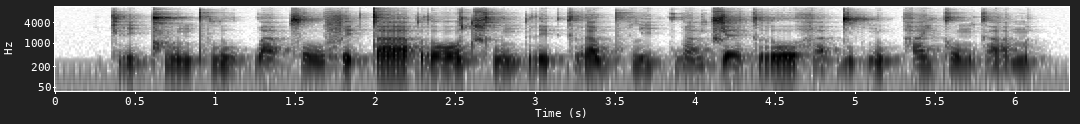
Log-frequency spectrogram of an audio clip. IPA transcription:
k r i˦˥ t̚ kʰ w u˧ n pʰ l uː˨˩ k̚ w a˨˩ p̚ s oː˩˦ f e˦˥ ʔ t aː˥˩ p r ɔː˦˥ t͡ɕʰ u˧ n p r e˨˩ ʔ k r a˧ w pʰ l i˦˥ ʔ k w a˧ m t͡ɕ ɛː˧ k r oː˥˩ h a˨˩ t̚ d u˨˩ k̚ n u˥˩ k̚ h a˦˥ j k o˧ m k a˩˦ m

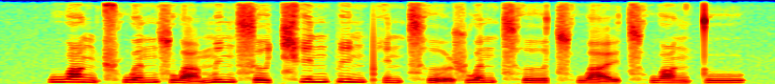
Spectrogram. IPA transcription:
w ɑ˥˩ ŋ ʈ͡ʂʰ w ə˧˥ n s w ä̰˨˩ m i˥˩ ŋ s ɹ̩˧˥ t͡ɕʰ i˥ n p i˥˩ ŋ pʰ i˩ n t͡sʰ ɹ̩˨˩ ʂ w ə˥ n t͡sʰ ɹ̩˧˥ t͡sʰ w a̰˨˩ ɪ̯ t͡sʰ w ɑ˥˩ ŋ t̪ u˥

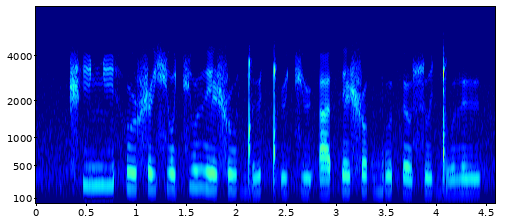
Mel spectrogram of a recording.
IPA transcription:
ʈ͡ʂʰ i˦ ɲ i˦ h u˨ ʂ ɨ˨ ɕ o˨ t͡ɕ u˦ ð i˨ ʂ u˨ ɡ͡ǃ ɨ˨˦ ǃʼ ʉ˨ t͡ɕ ʉ˨ ʔ a˨ θ i˦ ʂ o˦ ɡ͡b u˦ θ ɵ˨ sʷ i˦ ɡ͡ǃ u˨ ð ɨ˨

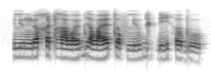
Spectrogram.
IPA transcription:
lʲ u m ʏ χ ɛ ʈ ʁ a lˠ ʏ d̪ i lˠ ɛ t ɤ f lʲ u ɡʲ ɯ ʈ ɗ i h ɤ d̪ u

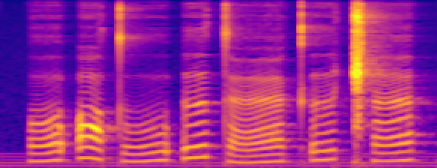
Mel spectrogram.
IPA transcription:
o˩˧ ʔ ɔ˦˨ t uː˩˧ ʔ ɯ˦˥ t œː˩˧ kʼ ɯ˦˥ ǁʰ ə˦˥

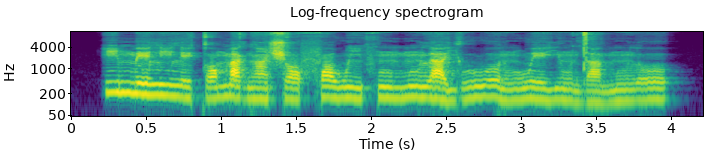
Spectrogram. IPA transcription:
i˦ m e˦ l i˧ l e˨ k ɔ˨˦ m a˧ ɡ ã˨ ʃ ɔ˨ f ɔ˧ w ĩ˨ f ũ˧ m ũ˧ l a˨ j u˨˦ w o˦˨ ɾ ũ˧ w e˧ j ũ˨ d a˨ m ũ˧ l o˦

